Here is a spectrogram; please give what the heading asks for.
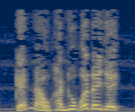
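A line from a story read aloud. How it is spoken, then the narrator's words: Woman's sharp shout. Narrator (Vietnamese): có người phụ nữ quát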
